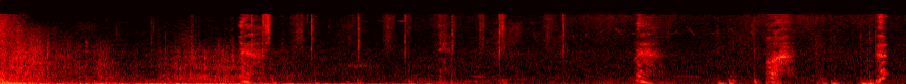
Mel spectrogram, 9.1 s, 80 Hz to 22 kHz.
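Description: A Confringo blasting spell explodes in Hogwarts Legacy on PS5, a deep booming rumble that rolls for several seconds before fading into quieter in-game sounds and brief voice-like bursts.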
